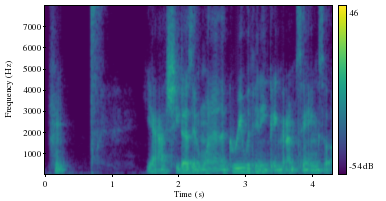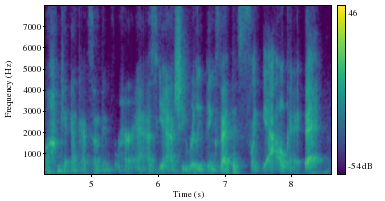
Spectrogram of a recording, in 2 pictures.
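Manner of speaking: low, hushed, half-whispered plotting; scheming inner voice. Retold or imitated. The fake person plotting quietly against her, hushed. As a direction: mutter it like a schemer. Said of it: "now they looking at you like".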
